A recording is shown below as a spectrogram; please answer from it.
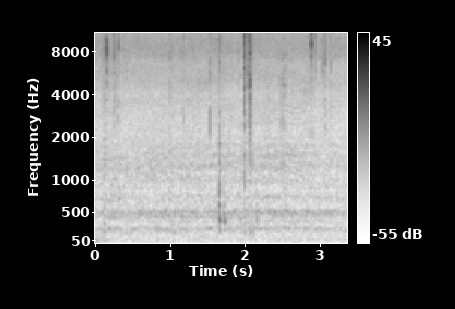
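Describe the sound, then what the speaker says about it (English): Honey bees buzzing around an open hive during a split, a steady close drone of many wings with a few sharp knocks and clicks of handling breaking through. "I'm going to shake as many bees as I can into the box"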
